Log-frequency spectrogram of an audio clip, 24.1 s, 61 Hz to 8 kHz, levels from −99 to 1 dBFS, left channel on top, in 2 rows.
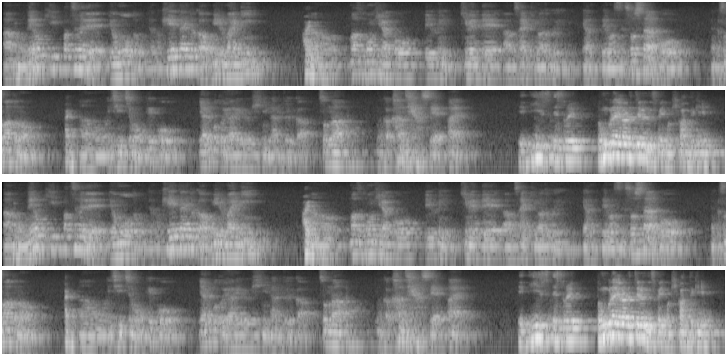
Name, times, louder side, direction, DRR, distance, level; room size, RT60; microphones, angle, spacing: voice 1, 0.0-4.2 5.1-5.5 5.8-6.8 7.0-11.2 11.8-12.6 13.3-14.9 15.3-17.8 18.3-19.7 20.9-21.0, equal, 5° left, -9 dB, 1.1 m, -29 dB
voice 2, 20.7-21.6 22.0-23.8, right 2 dB, 85° right, 2 dB, 0.4 m, -18 dB
3.7 x 2.0 x 2.6 m, 0.86 s
head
